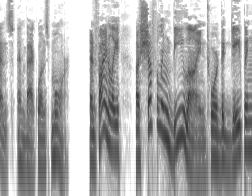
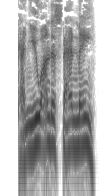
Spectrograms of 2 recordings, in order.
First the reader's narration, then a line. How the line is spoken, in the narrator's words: he croaked up at it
